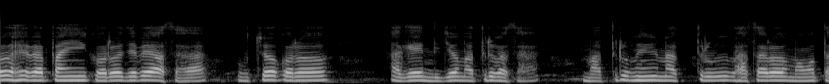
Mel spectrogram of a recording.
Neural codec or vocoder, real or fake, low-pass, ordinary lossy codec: none; real; none; none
